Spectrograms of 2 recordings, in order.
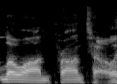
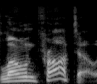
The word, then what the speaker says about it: Loan Pronto: It's not Loan Pronto. It's Loan Pronto.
